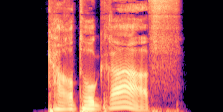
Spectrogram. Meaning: cartographer (male or of unspecified gender)
- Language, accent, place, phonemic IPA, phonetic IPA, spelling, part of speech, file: German, Germany, Berlin, /kaʁtoˈɡʁaːf/, [kʰaʁtʰoˈɡʁaːf], Kartograf, noun, De-Kartograf.ogg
